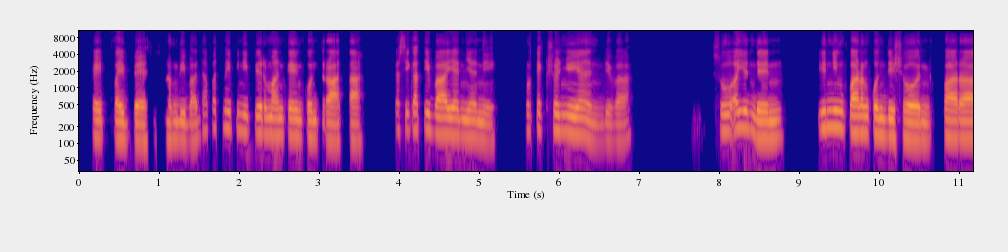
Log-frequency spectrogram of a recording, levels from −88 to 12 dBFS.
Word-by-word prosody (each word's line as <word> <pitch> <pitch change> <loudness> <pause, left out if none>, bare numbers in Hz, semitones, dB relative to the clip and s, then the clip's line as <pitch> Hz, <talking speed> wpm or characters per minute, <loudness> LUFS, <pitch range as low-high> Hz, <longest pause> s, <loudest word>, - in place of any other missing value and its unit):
kahit 130 -2 -1
₱5 120 -1 0
lang, 120 +1 -4
'di 120 - +1
ba? 110 0 -4
Dapat 170 +3 -12
may 190 - -2
pinipirmahan 155 -5 -1
kayong 135 -1 0
kontrata, 115 -3 0 0.4
kasi 175 0 -9
katibayan 150 -6 +2
'yan 130 -1 0
eh, 110 - -7 0.4
proteksiyon 170 0 -4
niyo 160 -2 +2
'yan, 130 -4 0
'di 115 0 -7
ba? 115 +4 -6 1.0
So, 165 +3 0
ayun 190 -4 +1
din, 125 0 +3 0.5
yun 195 +2 +1
yung 195 -1 +3
parang 155 -2 +5
kondisyon 130 -5 +3 0.2
para 130 -2 +4
135 Hz, 145 wpm, -24 LUFS, 120-165 Hz, 1.0 s, parang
